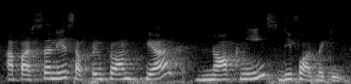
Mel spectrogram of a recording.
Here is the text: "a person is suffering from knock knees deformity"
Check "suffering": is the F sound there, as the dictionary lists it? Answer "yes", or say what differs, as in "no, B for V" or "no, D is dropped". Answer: yes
